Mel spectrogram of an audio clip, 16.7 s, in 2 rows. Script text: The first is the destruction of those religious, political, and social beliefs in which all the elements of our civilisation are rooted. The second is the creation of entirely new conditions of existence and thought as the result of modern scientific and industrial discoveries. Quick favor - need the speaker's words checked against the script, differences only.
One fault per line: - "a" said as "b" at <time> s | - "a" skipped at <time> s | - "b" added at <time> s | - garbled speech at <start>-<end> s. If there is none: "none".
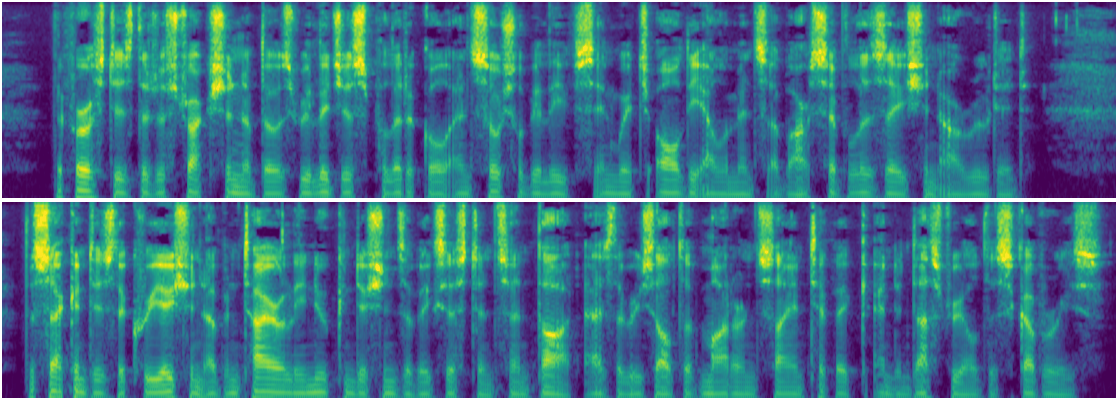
none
